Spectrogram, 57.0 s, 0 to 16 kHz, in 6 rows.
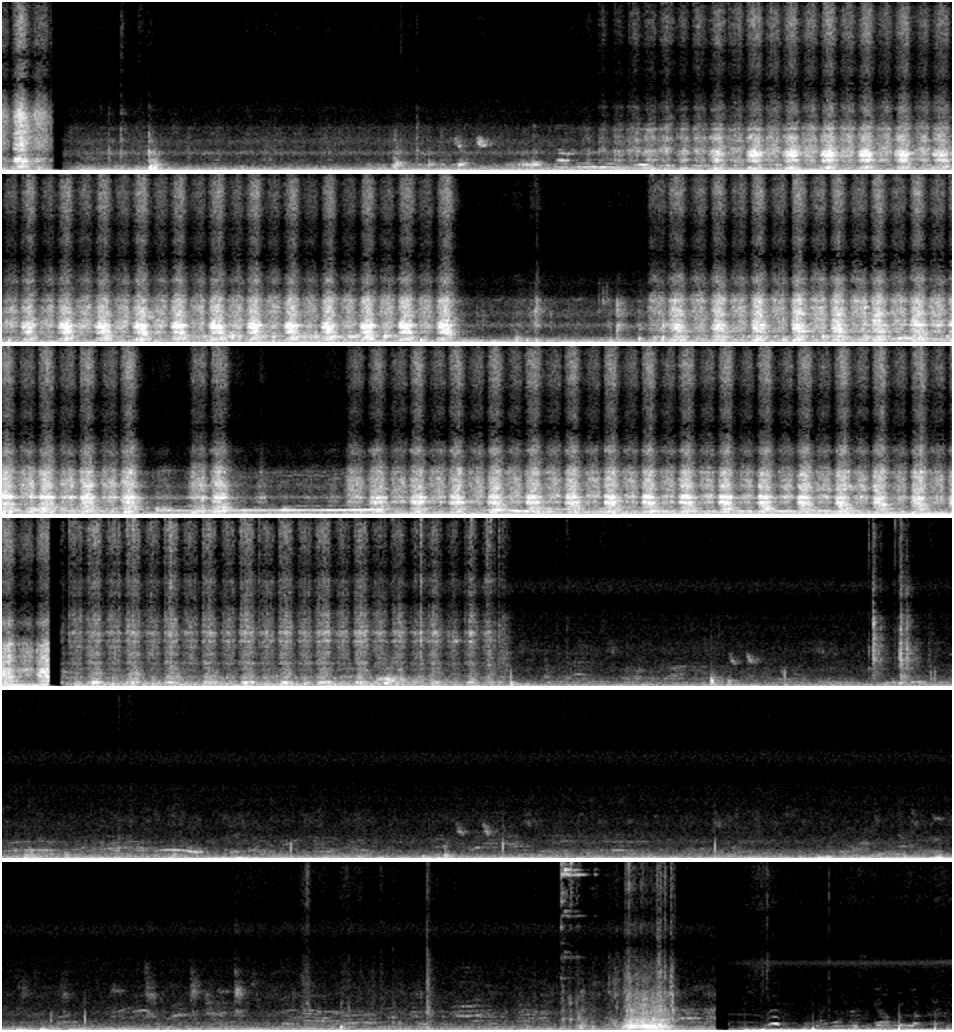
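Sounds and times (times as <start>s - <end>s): rhythmic scraping strokes: 0.0s - 0.6s, 16.0s - 33.6s.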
